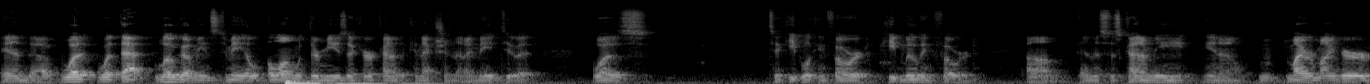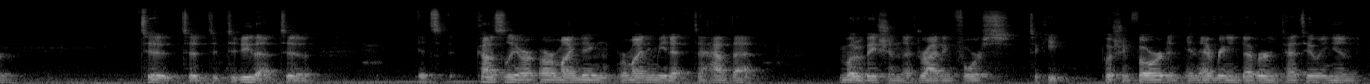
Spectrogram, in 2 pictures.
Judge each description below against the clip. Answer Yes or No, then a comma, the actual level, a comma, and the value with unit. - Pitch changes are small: Yes, narrow, 1.7 semitones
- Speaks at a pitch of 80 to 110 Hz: Yes, low, 100 Hz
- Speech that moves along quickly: No, average, 165 wpm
